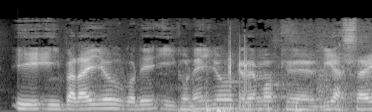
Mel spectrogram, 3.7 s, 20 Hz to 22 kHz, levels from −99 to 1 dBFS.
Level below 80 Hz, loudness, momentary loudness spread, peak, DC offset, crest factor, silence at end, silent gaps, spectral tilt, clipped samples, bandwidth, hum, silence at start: -34 dBFS; -19 LUFS; 8 LU; 0 dBFS; under 0.1%; 20 dB; 0 s; none; -4 dB/octave; under 0.1%; 11.5 kHz; none; 0.15 s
